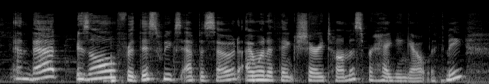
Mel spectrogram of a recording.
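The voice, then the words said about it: Stuffy voice, like having a cold. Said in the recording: “I don't know if you can tell, but I'm sure that you can tell. I have a bit of a cold”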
